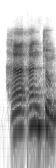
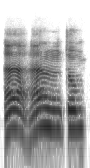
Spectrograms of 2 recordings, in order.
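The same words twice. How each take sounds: First: Said in the usual way. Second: ها أنتم with hamza eased; softened hamza in ها أنتم. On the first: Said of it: "تسهيل الهمزة". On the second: Shown as a demonstration. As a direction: glide from ha into antum without a hard stop. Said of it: "قرأ بالتسهيل".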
